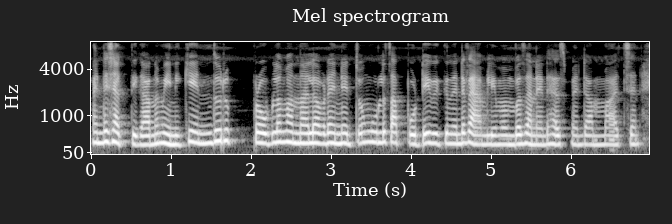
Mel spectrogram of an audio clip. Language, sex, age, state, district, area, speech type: Malayalam, female, 18-30, Kerala, Kozhikode, rural, spontaneous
